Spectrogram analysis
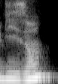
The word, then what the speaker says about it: disons: Nous disons. Attention, it's not a R, but a S.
